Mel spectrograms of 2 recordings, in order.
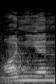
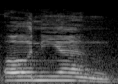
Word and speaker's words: onion: ओ we pronounce as onion. ONION. ऑनियन नाही येते, अनियन.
